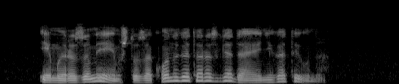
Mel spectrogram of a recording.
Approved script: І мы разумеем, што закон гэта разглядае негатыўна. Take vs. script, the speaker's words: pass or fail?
pass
